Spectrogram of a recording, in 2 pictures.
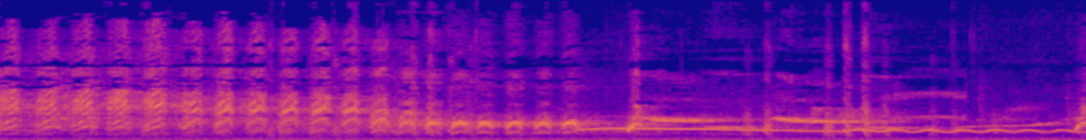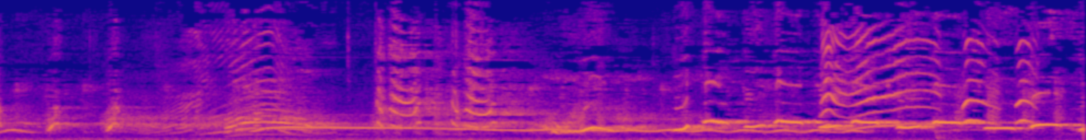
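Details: Forest-style song of a Black-throated laughingthrush, played to excite other laughingthrushes: quick pulsed notes give way to sliding whistles, a wavy warble and loud looping phrases with harsh accents.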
